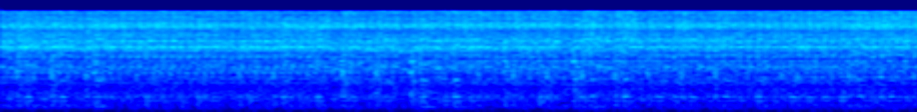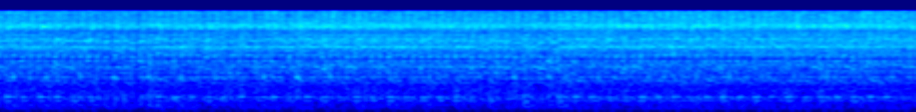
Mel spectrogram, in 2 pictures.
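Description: The idle sounds uneven, with loose, irregular thumps and no steady beat, so this boxer twin is clearly running rough.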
